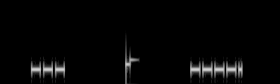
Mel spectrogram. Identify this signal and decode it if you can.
Morse code, heard as a keyed tone, about 40 wpm, 700 Hz. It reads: O 9
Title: Single Letter-Number - Rapid-Fire 40wpm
